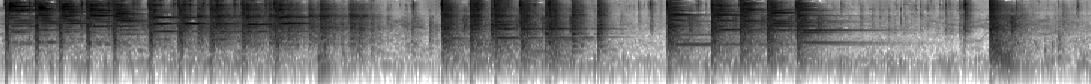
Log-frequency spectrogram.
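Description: A fast string of lever-action rifle shots, each followed by the ringing clang of a hit steel target. After a short pause come two more quick strings of shots, also with steel ringing. A single heavier shot comes near the end.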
